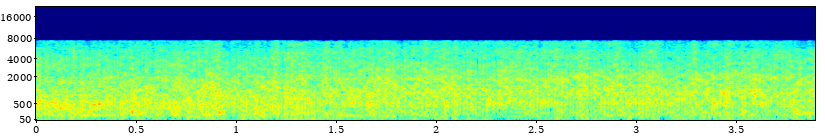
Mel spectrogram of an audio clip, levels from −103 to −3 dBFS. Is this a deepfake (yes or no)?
yes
